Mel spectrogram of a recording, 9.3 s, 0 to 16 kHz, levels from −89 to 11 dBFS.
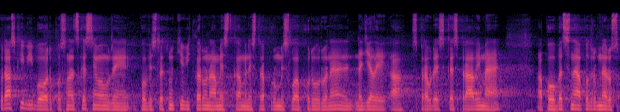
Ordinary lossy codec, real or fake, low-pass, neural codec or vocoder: Opus, 64 kbps; real; 9.9 kHz; none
